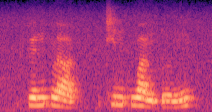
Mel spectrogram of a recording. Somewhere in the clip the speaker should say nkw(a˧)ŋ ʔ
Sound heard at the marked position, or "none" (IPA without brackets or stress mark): a˨˩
